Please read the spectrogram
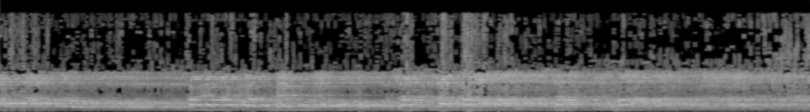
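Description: A man chanting Urdu devotional poetry (manqabat) in a melodic, sung style of recitation. He holds long notes that glide up and down in pitch, without pause.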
